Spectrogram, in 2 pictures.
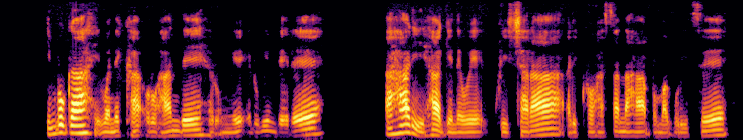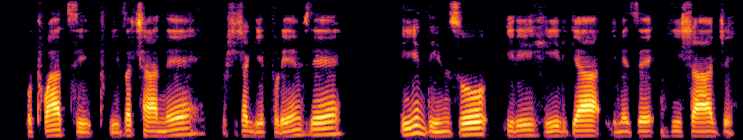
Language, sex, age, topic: Rundi, male, 36-49, education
